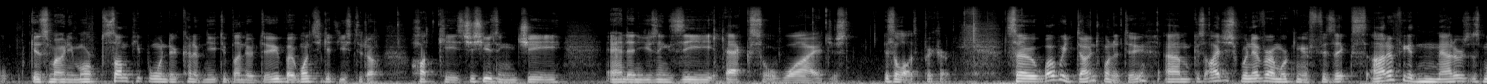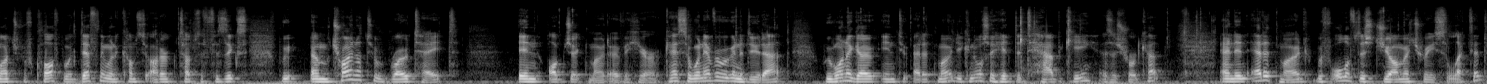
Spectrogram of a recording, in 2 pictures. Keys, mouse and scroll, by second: 3.9-4.8 middle drag, 4.3-4.8 scroll, 4.8 g, 8.2 right drag, 8.5-18.2 middle drag, 9.1-9.6 scroll, 10.3-10.9 scroll, 11.5 scroll, 18.2 r, 20.5-21.8 right drag, 21.8-23.4 middle drag, 23.4 click, 25.1 Tab, 25.1-25.5 drag, 26.5 middle click, 27.1-27.7 scroll down 1, 27.7 middle click, 28.1 click, 28.2 click, 28.9 middle click.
